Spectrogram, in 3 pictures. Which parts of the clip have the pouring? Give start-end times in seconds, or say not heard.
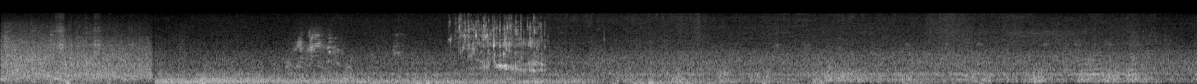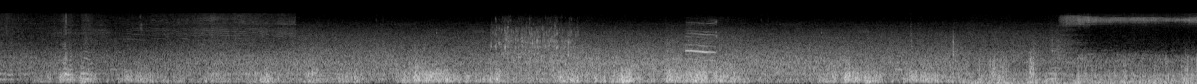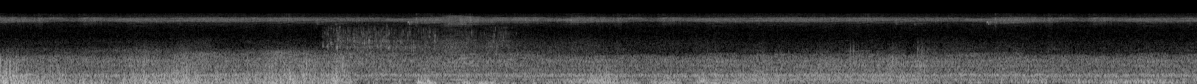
4.5-5.5, 16.9-17.9, 27.1-29.1.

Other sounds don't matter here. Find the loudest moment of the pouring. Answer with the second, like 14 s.
5 s.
